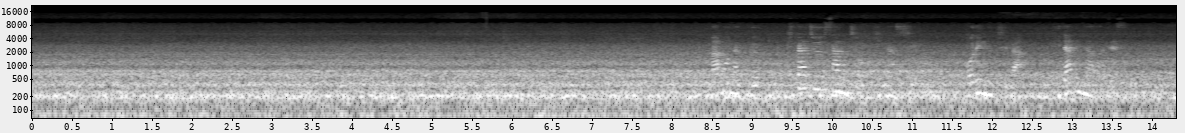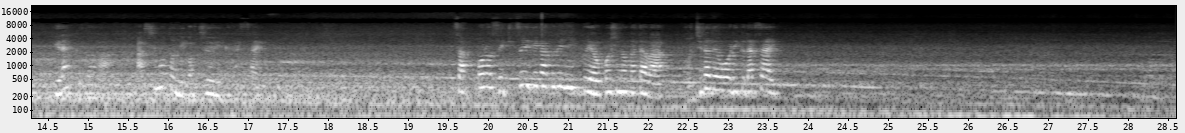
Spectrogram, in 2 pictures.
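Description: A train rumbles steadily through a tunnel and slows as it pulls into a station.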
